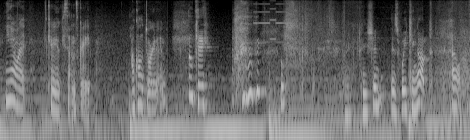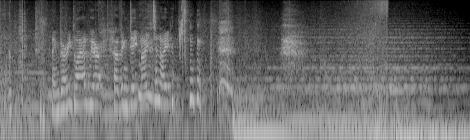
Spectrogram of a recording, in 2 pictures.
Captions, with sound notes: Karaoke sounds great. I'll call Jordan. OK. [laughs] [phone rings] My patient is waking up. Oh. I'm very glad we are having date night tonight. [kiss] [chuckles] [sighs] [slow tempo music]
